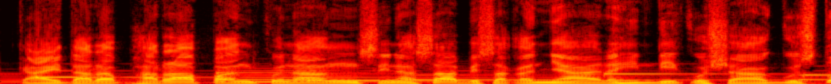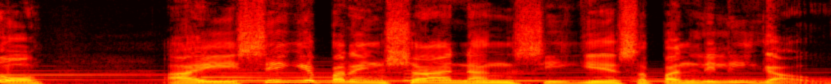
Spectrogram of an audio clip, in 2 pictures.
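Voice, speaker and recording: A man's voice: mid-range voice, close to an everyday voice. A man playing a letter writer who politely confides a school-days love story as a first-person radio drama narrator. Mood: regretful. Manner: confessional, polite. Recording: background music under narration.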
